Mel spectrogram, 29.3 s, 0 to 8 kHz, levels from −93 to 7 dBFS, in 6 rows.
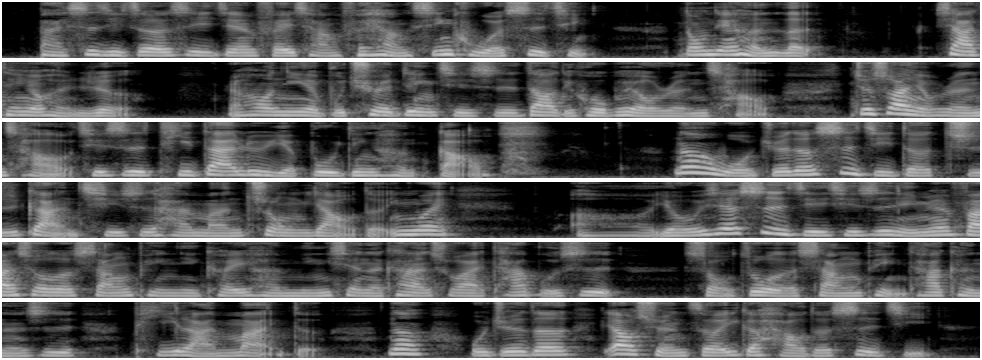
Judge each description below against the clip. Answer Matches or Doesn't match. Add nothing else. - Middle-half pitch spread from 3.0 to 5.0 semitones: Matches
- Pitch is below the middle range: Doesn't match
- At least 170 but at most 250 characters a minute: Doesn't match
